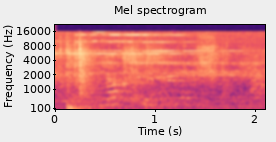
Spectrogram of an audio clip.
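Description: Indistinct voices in a shop, with a short louder sound just after the start.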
